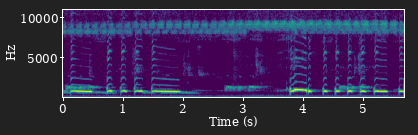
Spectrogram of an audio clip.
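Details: Bangkok-type zebra dove in strong song, said to provoke rival doves into singing. Gives quick staccato notes ending in a long coo, a pause, then a second, longer run of clipped notes and coos.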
